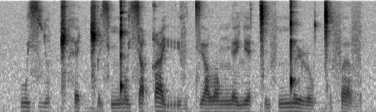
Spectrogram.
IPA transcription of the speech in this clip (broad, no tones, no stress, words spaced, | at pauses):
usʲʎɔǁʰɛ ɡ͡ǁɘsʲŋ͡ǃosʲɨ qirʲɘv tʲɐlˠo ŋɛlʲaǀif ŋ͡ǃɨ ɭoɡ͡ǀɛf ɐv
